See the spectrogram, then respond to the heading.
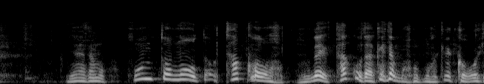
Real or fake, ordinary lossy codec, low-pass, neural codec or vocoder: fake; none; none; codec, 16 kHz, 8 kbps, FreqCodec, smaller model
